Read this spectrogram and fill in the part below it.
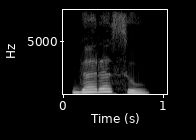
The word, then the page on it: ಕರಸು: karasu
